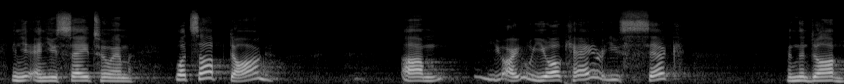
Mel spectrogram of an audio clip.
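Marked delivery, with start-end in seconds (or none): 1.7-6.8 concerned questioner. Acted. Preacher voices listener asking dog.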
